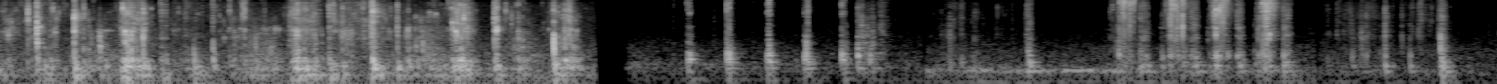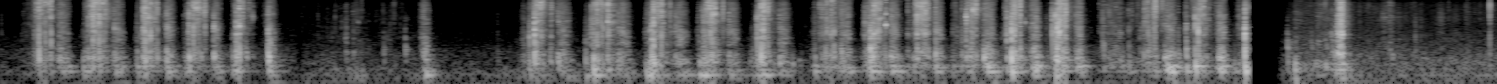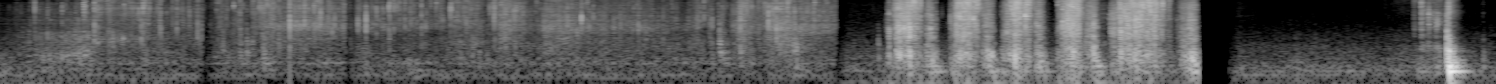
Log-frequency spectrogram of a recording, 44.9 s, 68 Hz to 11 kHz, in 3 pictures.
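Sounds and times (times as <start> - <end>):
slime crackling and popping: 0.1 - 5.9, 29.5 - 41.9.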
